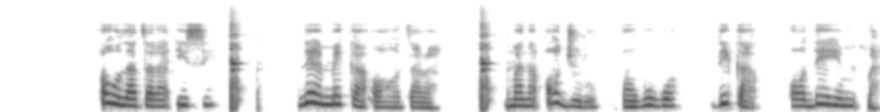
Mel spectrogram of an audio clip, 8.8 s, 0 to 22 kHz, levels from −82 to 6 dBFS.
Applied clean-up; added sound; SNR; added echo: classical method Wiener filter.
